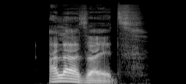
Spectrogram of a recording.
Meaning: 1. everybody, by everybody, to everybody 2. on all sides, from all sides
- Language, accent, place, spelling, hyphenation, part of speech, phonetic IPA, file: German, Germany, Berlin, allerseits, al‧ler‧seits, adverb, [ˈalɐzaɪ̯ts], De-allerseits.ogg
